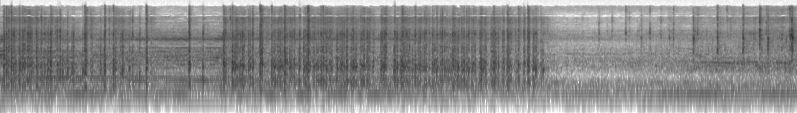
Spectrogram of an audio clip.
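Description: Star mine fireworks finale by Nomura Hanabi: a dense, rapid crackle of many sharp reports a second, stopping abruptly about five and a half seconds in, after which only quieter background noise remains.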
